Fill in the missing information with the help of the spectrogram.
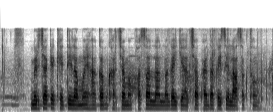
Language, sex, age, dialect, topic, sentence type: Chhattisgarhi, male, 18-24, Northern/Bhandar, agriculture, question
